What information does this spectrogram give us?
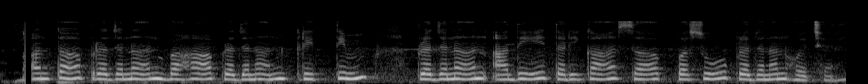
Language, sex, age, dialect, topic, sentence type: Maithili, female, 18-24, Eastern / Thethi, agriculture, statement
